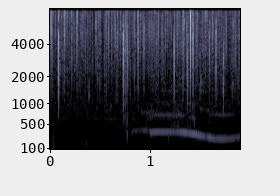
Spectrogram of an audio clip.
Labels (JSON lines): {"label": "biophony", "recorder": "SoundTrap 300"}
